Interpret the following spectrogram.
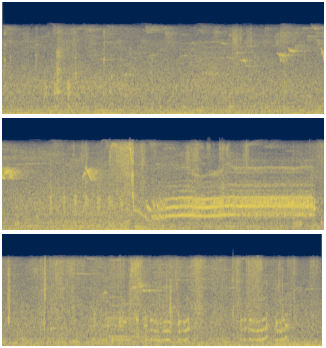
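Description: Chickens clucking, with a rooster crowing once for about two and a half seconds in the middle, the crow starting on a rising note and then holding steady.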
